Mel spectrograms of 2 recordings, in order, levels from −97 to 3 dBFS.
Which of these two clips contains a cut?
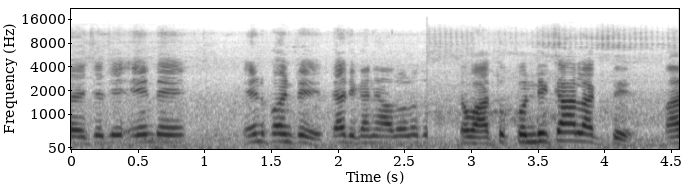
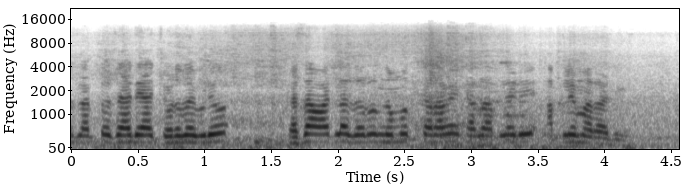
first; 1 cut; at 2.6 s

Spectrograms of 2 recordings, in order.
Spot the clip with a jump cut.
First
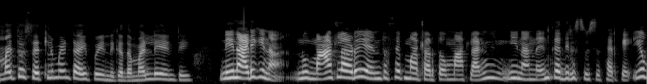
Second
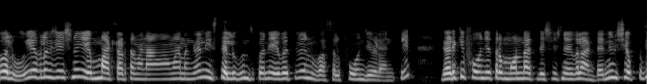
first; 1 cut; at 2.0 s

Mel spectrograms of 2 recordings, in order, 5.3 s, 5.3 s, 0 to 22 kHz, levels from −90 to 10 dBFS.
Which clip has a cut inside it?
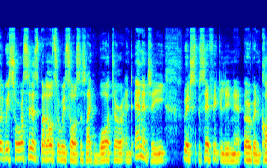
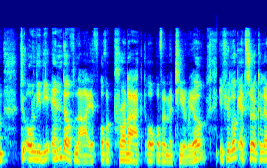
second; 1 cut; at 4.4 s

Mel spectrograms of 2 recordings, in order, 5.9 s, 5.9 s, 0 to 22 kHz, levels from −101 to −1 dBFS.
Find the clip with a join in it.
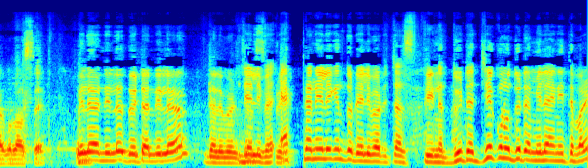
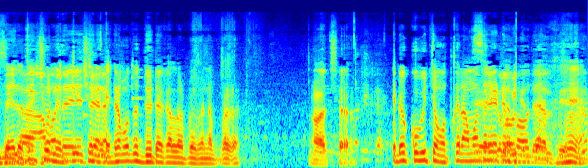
second; 2 cuts; at 1.1 s, 4.8 s

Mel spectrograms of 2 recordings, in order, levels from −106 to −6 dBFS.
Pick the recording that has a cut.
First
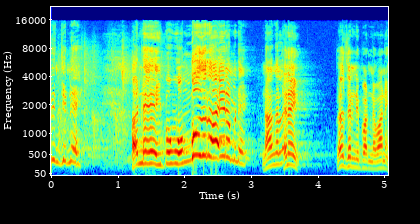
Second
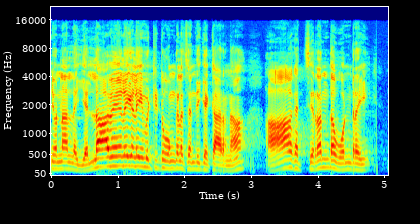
first; 1 cut; at 3.4 s

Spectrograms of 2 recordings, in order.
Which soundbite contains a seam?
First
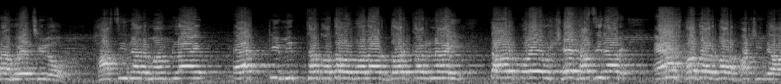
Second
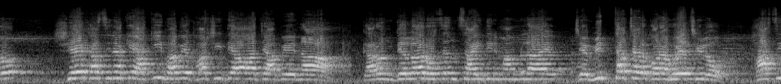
second; 2 cuts; at 3.5 s, 5.7 s

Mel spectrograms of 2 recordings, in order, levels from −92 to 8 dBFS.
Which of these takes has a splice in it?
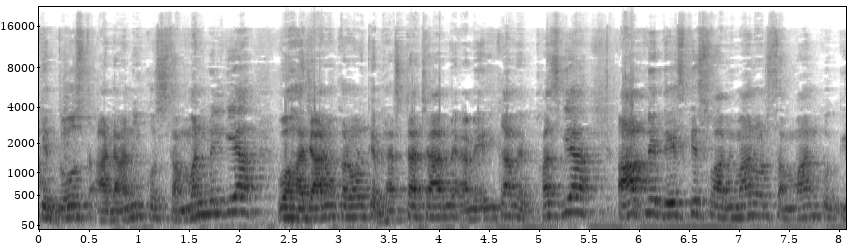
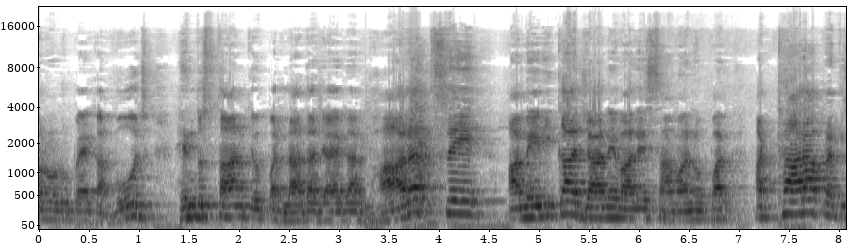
second; 1 cut; at 3.3 s

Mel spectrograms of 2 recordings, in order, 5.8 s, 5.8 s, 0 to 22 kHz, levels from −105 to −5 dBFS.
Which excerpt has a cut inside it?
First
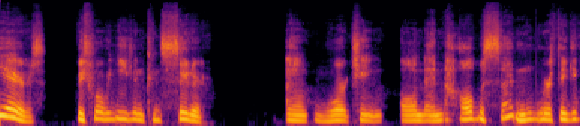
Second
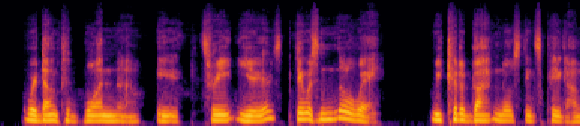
second; 2 cuts; at 1.9 s, 2.9 s

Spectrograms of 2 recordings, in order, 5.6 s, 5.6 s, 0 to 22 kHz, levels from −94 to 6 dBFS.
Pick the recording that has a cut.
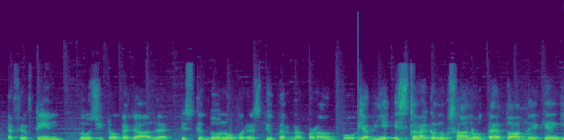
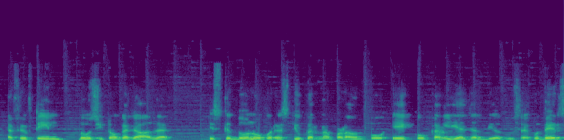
first; 2 cuts; at 1.8 s, 3.6 s

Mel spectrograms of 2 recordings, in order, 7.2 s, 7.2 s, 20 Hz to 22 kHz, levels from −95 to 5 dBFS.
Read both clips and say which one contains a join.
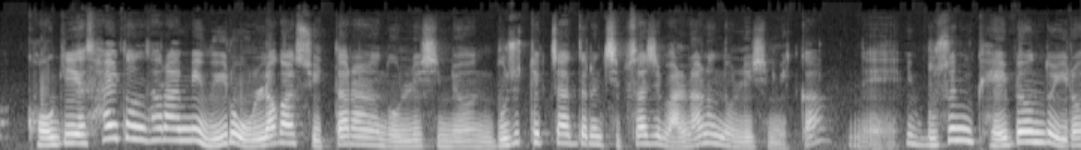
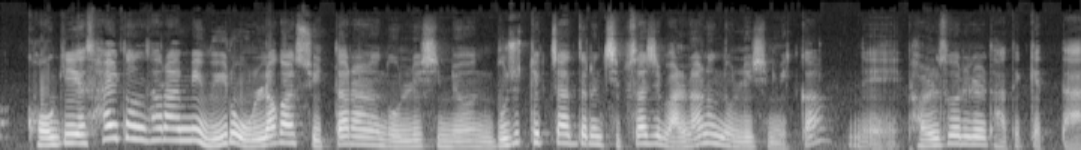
second; 1 cut; at 6.0 s

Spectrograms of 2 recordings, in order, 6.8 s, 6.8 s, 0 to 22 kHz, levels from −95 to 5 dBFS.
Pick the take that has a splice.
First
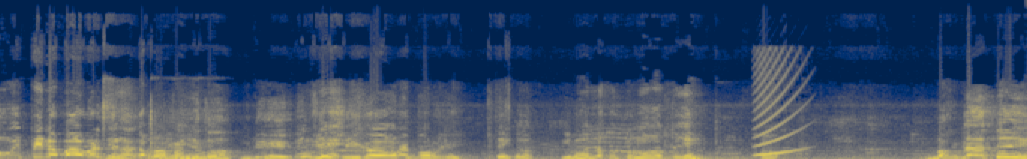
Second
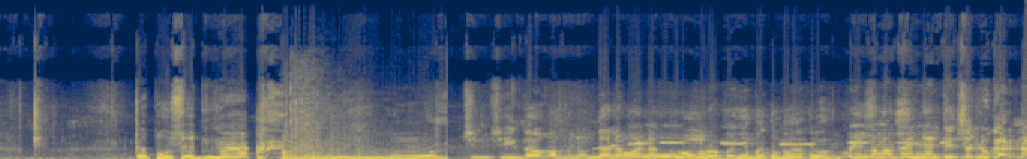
second; 1 cut; at 3.0 s

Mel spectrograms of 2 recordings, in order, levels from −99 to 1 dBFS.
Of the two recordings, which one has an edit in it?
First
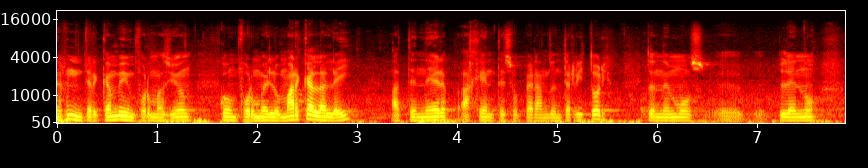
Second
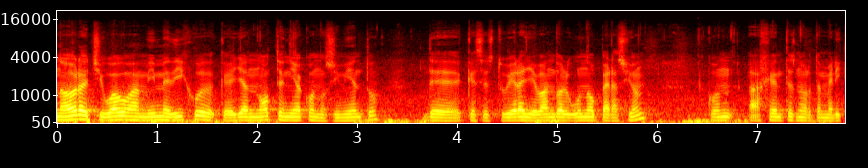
first; 2 cuts; at 1.5 s, 5.9 s

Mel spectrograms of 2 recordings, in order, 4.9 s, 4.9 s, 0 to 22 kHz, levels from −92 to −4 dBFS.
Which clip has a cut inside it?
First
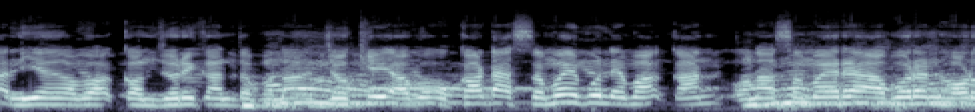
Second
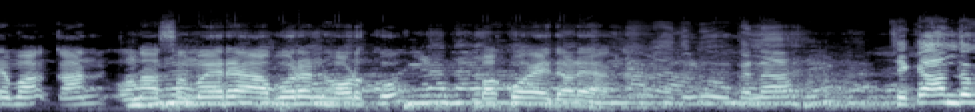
second; 1 cut; at 3.5 s

